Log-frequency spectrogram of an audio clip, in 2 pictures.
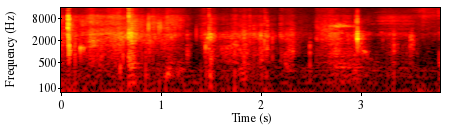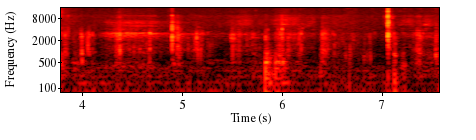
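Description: Close-up eating sounds: a person chewing and biting food, with many small irregular crunches and clicks.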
